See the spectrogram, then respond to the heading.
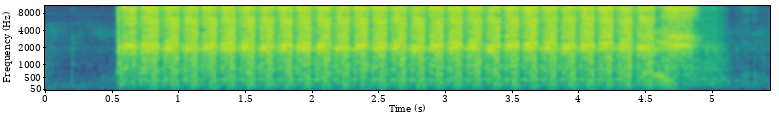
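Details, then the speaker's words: Mitsubishi Adventure diesel cranks steadily for four seconds without firing, even after a new nozzle/heater part; hard starting from air entering at a leak at the fuel pump. "Ayaw pa rin sumunog. Heart start pa rin. Umaandar minsan. Ayaw pa rin."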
